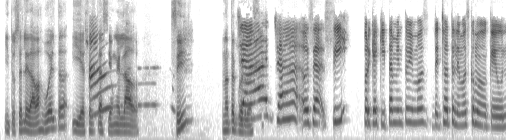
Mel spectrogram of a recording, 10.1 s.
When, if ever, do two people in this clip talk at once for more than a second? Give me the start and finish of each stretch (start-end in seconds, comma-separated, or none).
none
